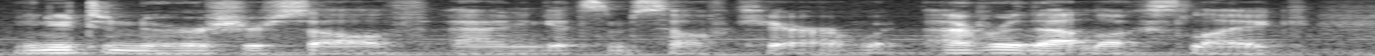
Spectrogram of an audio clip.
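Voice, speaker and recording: A man as a spiritual teacher giving guided self-help instruction. He talks in an engaged, expressive, gently encouraging way, with soft laughs and relaxed fillers. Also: on the low side, a little fast, vocal fry.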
